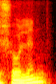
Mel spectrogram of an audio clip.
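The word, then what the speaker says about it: Kjølen: फिर यहाँ पे आपको शोलन माउंटेन्स मिल जाएंगे, ठीक है, जिनका प्रोनाउंसिएशन इस तरीके से शोलन।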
